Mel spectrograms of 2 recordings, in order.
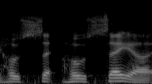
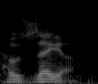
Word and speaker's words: Hosea: But actually, Hosea is the correct pronunciation, because our Old Testament books get their name from the Greek. And the A sound there is the Ada, and so it's Hosea.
